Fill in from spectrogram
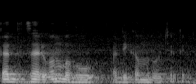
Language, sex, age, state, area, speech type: Sanskrit, male, 30-45, Uttar Pradesh, urban, spontaneous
